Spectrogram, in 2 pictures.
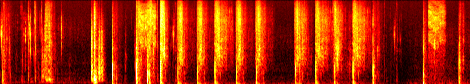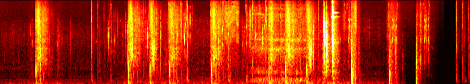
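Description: Footsteps crunch steadily on stone and gravel.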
